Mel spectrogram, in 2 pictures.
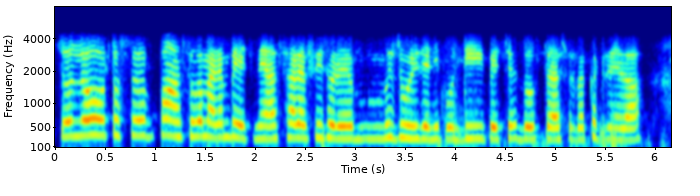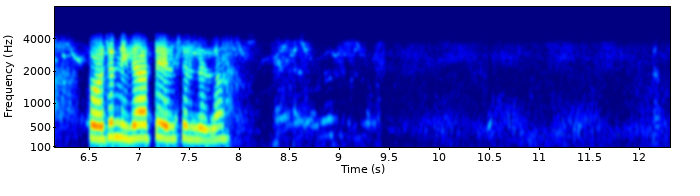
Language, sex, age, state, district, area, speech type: Dogri, female, 18-30, Jammu and Kashmir, Samba, rural, conversation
